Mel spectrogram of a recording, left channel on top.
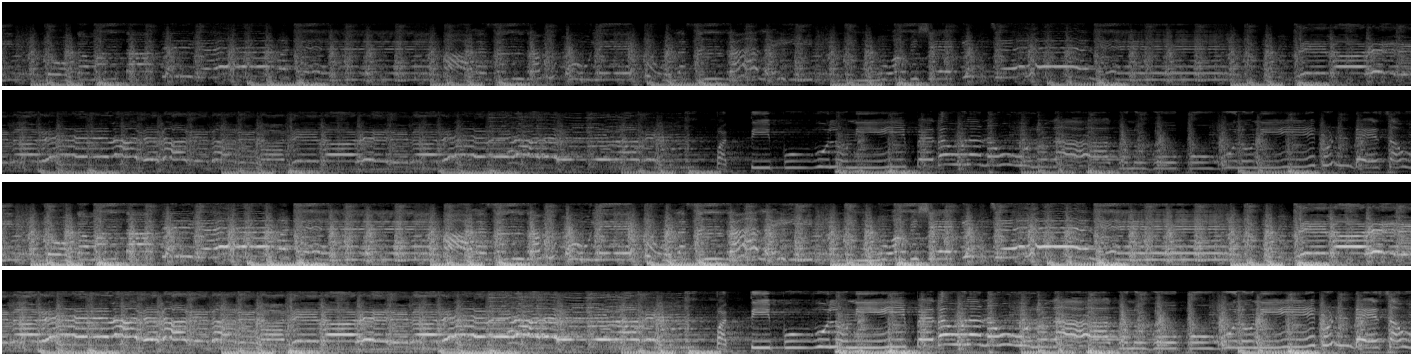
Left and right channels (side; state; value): left; quieter; 12.5 dB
